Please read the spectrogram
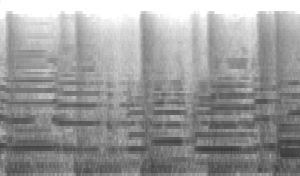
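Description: Small swing band playing live: trumpet and clarinet carrying sustained horn lines over piano, bass and drums, with a steady swing beat about twice a second.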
